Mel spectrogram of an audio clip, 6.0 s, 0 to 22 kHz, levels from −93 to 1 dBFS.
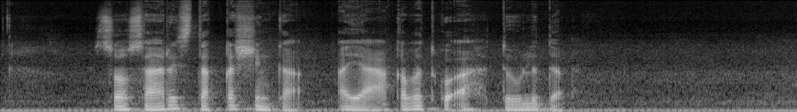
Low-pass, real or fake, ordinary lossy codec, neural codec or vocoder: none; real; none; none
